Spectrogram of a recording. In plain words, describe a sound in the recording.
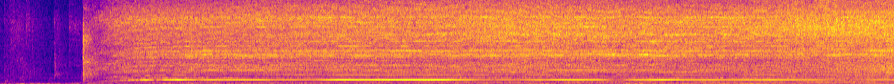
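A spray machine hums steadily and hisses.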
